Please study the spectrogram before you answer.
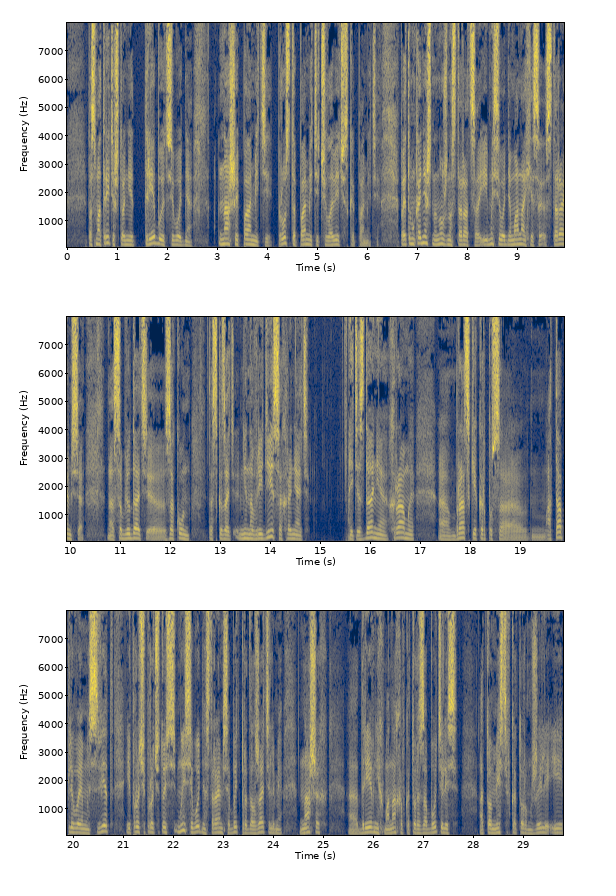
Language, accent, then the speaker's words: Russian; Far East, Russia; born there; Мои корни уходят вглубь Руси, можно так сказать. Да, мама из Сибири была родом. Там отец был в Тульской области, сам я родился на Дальнем Востоке.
